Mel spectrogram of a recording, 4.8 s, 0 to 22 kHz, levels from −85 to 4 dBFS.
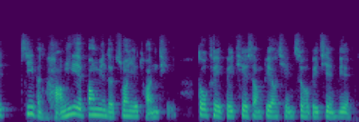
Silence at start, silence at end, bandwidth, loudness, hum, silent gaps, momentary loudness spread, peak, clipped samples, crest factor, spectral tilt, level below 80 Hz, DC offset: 0 s; 0.1 s; 8.2 kHz; -31 LUFS; none; none; 6 LU; -12 dBFS; under 0.1%; 18 dB; -6 dB/octave; -68 dBFS; under 0.1%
